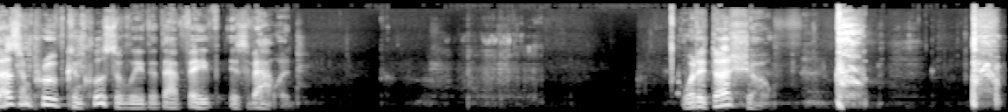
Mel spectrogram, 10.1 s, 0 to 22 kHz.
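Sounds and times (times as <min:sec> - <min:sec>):
speech: 0:00.0 - 0:03.1, 0:06.9 - 0:07.8, 0:08.4 - 0:08.7
man coughing: 0:08.4 - 0:08.9, 0:09.8 - 0:10.0.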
